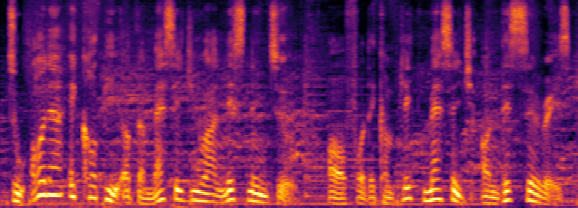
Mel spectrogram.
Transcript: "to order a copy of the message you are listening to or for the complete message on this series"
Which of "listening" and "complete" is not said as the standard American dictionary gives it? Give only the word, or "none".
none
